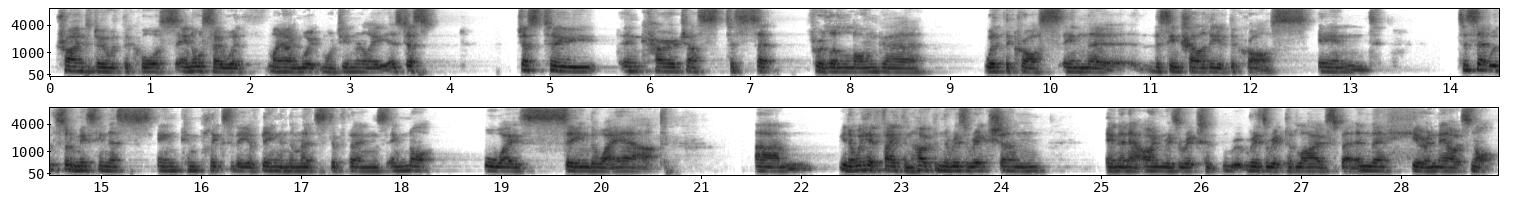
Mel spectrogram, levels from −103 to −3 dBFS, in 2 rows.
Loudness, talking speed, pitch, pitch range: -21 LUFS, 180 wpm, 140 Hz, 130-145 Hz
